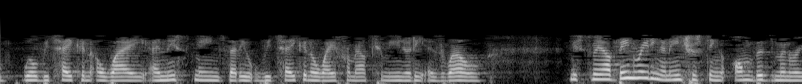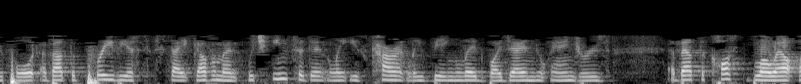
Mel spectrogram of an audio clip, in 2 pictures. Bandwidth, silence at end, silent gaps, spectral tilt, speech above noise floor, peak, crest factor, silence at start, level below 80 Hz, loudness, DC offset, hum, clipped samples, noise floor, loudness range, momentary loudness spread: 4 kHz; 0 s; none; -11 dB/octave; 32 dB; 0 dBFS; 16 dB; 0 s; -32 dBFS; -16 LUFS; under 0.1%; none; under 0.1%; -48 dBFS; 5 LU; 9 LU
